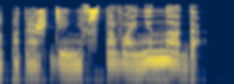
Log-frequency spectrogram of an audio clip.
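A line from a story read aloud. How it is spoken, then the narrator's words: Whispering. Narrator (Russian): зашептала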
